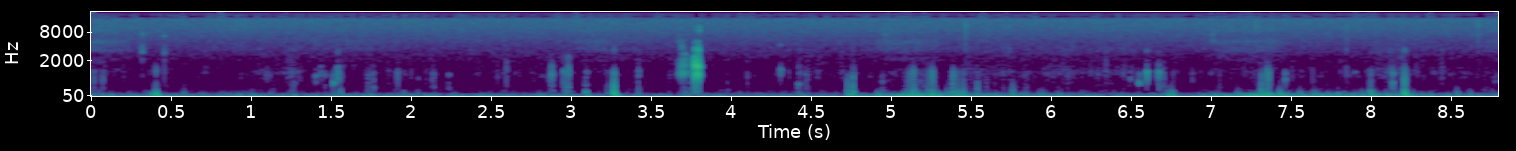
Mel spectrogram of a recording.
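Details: Stomach growling after a large lunch of cheesy pasta and a big drink of milk mid-diet, stomach bloated: irregular low gurgling rumbles with bubbly pops and squelches in bursts; borborygmi.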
